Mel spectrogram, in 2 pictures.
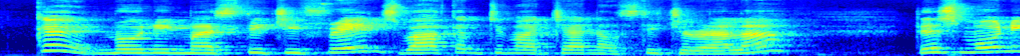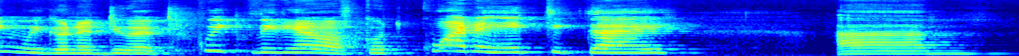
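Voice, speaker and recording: Audible room echo surrounds a woman speaking fairly slowly with a non-native accent. Her fairly high voice has lively intonation. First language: not English. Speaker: craft video creator. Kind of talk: tutorial. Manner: halting.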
